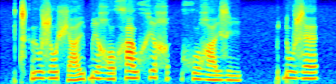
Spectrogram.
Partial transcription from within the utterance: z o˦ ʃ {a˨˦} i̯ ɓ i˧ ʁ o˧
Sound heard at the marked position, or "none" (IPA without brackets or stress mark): a˨˦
